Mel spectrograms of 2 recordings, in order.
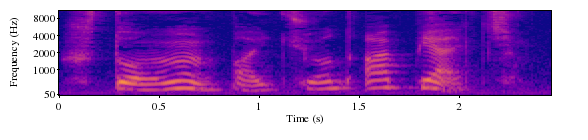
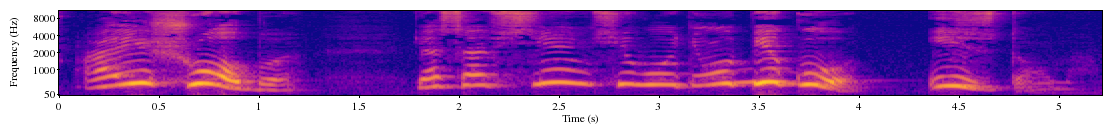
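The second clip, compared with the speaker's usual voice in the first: put-on loud, higher-pitched childish outburst; upset, angry boy; 5 semitones higher, 10 dB louder than usual. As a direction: snap back like an aggrieved child. Sulky boy snaps at old man.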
